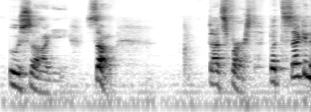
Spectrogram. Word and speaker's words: Usagi: all I never knew how you're supposed to pronounce it I was like is it usaji or is it you soggy and it turns out it's neither of those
